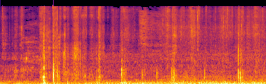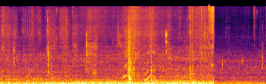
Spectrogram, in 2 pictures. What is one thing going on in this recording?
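A car's engine and tyres rumble steadily from inside the car.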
